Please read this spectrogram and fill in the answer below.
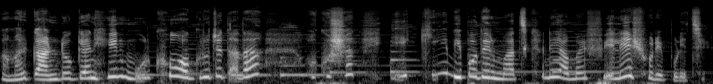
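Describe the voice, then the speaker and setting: An actress playing a proud, poor young village wife in a radio drama, anxious and dramatic. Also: female voice, high-pitched, expressive, a little slow. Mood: aggrieved, anxious. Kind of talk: Bengali radio drama acting. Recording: music behind the voice.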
